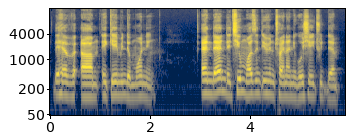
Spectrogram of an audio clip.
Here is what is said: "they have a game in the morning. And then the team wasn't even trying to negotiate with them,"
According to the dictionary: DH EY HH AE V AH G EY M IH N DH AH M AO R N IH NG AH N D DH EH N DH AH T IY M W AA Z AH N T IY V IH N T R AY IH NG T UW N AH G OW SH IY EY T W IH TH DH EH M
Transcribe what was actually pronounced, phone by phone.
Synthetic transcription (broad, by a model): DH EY HH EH V AH G EY M IH N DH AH M AO N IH NG AH N D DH EH N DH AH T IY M W AA Z AH N T IY V IH N T R AY IH NG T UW N AH G OW SH IY EY T W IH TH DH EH M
